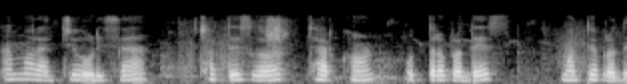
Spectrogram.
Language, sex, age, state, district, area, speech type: Odia, female, 18-30, Odisha, Kendujhar, urban, spontaneous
